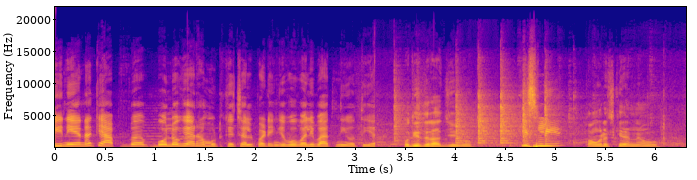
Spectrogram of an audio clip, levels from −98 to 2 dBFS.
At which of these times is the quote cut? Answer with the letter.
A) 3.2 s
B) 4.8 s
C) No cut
A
